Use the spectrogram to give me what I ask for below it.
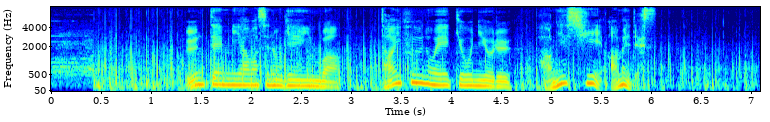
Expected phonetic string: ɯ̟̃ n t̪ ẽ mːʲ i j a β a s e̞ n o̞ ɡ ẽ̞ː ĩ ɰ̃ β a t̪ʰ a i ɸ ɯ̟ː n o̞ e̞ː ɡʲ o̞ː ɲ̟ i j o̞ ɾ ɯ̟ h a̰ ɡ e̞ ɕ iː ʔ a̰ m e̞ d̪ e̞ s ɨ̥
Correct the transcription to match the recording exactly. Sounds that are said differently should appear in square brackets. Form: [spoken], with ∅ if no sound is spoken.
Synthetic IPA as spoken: ɯ̟̃ n t̪ ẽ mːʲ i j a β a s e̞ n o̞ ɡ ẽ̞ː ĩ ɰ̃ β a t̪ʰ a i ɸ ɯ̟ː n o̞ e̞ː [kʲ] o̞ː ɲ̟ i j o̞ ɾ ɯ̟ h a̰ ɡ e̞ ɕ iː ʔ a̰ m e̞ d̪ e̞ s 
